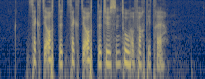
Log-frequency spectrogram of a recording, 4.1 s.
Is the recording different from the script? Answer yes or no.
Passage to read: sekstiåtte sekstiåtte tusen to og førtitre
no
